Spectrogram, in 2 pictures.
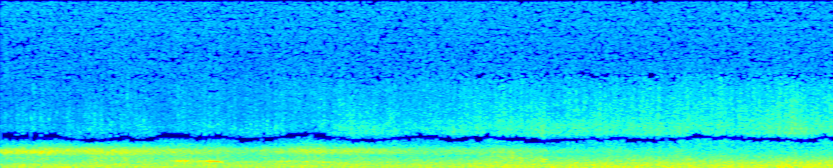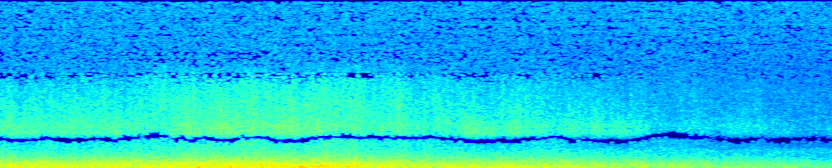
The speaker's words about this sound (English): Suddenly, the water rushed together, hissing, roaring, eager to swallow up the Egyptian army in its black depths.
